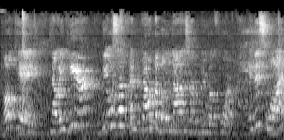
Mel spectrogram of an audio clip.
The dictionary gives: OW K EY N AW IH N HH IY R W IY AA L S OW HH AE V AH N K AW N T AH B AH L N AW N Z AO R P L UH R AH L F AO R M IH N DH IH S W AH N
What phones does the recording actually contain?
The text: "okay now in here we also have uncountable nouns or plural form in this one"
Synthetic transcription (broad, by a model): OW K EY N AW IH N HH IY R W IY AA L S OW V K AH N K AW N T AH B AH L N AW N S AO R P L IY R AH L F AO R IH N DH IH S W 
